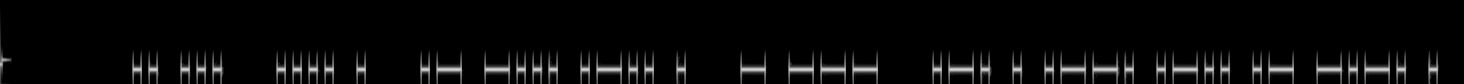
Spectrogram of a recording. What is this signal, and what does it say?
Morse code, heard as a keyed tone, about 15 wpm, 700 Hz. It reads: IS HE ABLE TO REPLACE
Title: Sentences from Top 1400 Words 15wpm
